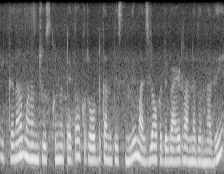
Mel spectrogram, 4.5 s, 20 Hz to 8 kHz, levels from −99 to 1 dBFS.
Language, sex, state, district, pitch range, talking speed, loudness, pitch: Telugu, female, Andhra Pradesh, Guntur, 175-200 Hz, 120 wpm, -14 LUFS, 190 Hz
